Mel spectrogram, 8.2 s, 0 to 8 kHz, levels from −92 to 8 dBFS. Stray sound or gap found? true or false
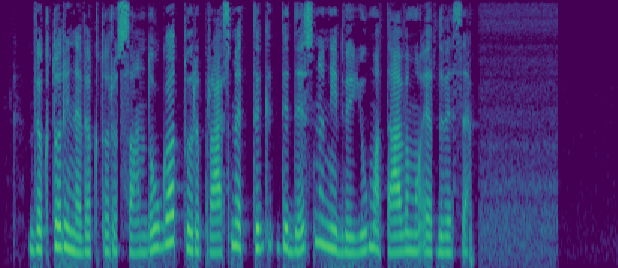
false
